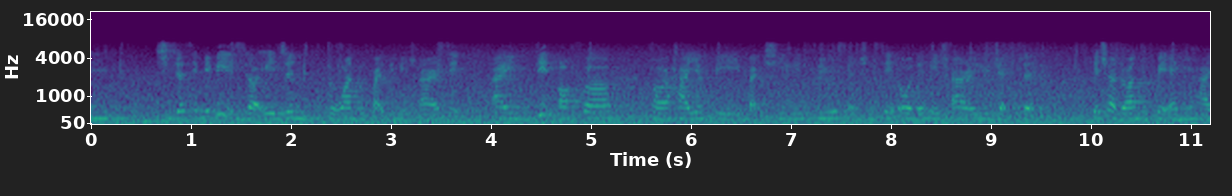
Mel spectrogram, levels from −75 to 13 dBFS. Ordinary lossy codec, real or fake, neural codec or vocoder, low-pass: none; real; none; 7.2 kHz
